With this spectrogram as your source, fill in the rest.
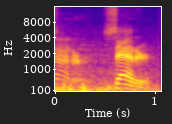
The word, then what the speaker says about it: satyr: This is pronounced Satyr.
